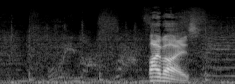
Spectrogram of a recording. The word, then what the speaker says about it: Five Eyes: Five Eyes. You just pronounce it Five Eyes is what I say. Instead of I.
